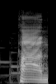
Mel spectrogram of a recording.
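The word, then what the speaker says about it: 種: So first and foremost, the voicing of Tane, because it becomes the second word part of a compound. It's of strictly Japanese origin, that usually happens to those. Tane, accent on the first mora on its own, means a seed.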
